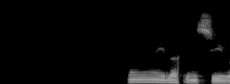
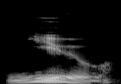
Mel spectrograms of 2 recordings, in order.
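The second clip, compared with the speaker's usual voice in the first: louder, drawn-out accusing call; captain's yell; 2 semitones higher, 5 dB louder than usual. Acted. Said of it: "he yells".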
